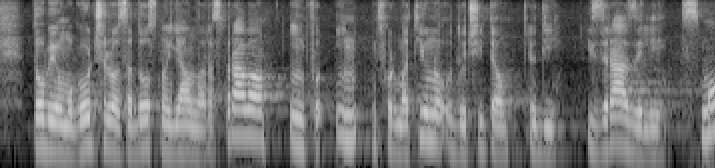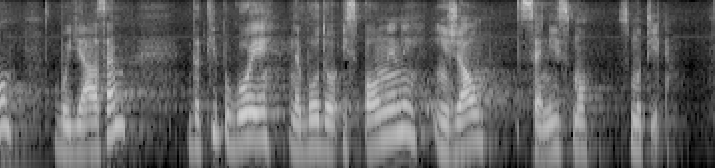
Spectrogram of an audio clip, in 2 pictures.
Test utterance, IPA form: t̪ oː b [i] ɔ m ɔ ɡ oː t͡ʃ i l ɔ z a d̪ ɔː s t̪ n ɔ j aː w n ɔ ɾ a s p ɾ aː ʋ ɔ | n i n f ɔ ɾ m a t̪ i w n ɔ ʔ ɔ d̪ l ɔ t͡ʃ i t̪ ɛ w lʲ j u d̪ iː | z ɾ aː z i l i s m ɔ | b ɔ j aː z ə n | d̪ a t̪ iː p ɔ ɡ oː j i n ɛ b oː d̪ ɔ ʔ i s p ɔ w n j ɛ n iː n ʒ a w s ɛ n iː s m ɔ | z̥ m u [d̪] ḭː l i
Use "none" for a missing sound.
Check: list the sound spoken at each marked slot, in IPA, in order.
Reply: i, t̪

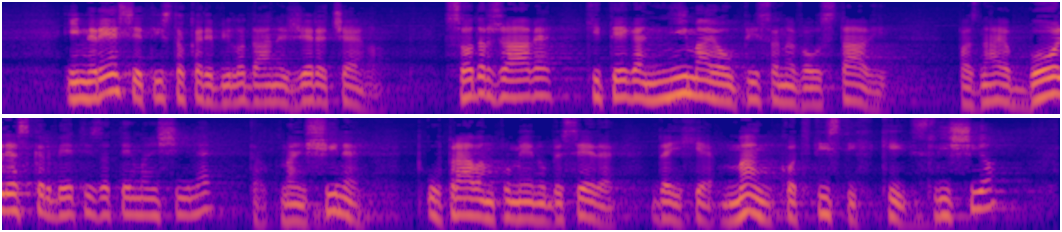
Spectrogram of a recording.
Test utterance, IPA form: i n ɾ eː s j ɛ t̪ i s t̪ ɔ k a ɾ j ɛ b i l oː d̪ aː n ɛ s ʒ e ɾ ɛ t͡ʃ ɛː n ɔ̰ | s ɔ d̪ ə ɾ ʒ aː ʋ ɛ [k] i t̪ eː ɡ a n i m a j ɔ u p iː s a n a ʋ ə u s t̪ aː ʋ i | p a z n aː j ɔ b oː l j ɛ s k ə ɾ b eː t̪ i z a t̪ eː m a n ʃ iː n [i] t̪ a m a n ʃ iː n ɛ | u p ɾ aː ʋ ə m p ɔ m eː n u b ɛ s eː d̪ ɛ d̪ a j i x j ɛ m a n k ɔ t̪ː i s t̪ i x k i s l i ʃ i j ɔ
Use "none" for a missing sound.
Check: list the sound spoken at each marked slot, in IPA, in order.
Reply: k, ɛ

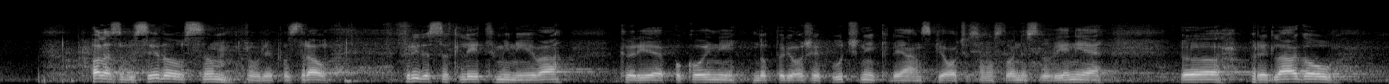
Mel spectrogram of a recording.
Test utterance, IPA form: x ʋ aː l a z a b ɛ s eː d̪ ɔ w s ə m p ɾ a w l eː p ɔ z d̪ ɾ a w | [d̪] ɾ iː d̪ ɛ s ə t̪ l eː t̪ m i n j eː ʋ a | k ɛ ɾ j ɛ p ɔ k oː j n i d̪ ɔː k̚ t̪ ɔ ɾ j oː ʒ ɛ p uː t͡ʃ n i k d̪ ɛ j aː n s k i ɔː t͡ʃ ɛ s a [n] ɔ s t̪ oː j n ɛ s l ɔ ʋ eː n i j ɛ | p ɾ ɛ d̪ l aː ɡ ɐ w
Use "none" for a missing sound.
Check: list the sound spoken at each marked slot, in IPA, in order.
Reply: t̪, m

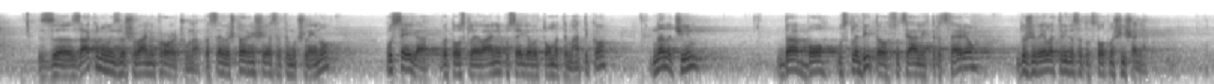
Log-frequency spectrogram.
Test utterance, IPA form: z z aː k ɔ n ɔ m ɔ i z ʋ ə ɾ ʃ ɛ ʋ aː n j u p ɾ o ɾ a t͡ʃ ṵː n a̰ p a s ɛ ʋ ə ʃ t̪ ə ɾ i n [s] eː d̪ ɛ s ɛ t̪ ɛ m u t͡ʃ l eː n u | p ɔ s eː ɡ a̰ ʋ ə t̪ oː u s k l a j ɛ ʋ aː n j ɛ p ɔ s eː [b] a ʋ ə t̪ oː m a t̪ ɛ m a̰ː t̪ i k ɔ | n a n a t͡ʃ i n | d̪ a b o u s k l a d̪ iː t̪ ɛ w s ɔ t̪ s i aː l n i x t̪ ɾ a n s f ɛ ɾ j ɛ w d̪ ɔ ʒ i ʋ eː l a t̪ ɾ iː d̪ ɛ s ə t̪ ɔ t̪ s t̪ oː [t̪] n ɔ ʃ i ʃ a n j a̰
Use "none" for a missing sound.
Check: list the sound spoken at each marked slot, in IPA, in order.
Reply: ʃ, ɡ, t̪

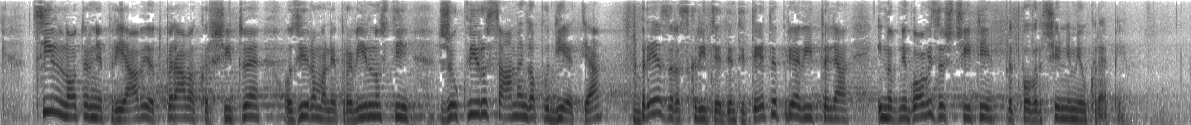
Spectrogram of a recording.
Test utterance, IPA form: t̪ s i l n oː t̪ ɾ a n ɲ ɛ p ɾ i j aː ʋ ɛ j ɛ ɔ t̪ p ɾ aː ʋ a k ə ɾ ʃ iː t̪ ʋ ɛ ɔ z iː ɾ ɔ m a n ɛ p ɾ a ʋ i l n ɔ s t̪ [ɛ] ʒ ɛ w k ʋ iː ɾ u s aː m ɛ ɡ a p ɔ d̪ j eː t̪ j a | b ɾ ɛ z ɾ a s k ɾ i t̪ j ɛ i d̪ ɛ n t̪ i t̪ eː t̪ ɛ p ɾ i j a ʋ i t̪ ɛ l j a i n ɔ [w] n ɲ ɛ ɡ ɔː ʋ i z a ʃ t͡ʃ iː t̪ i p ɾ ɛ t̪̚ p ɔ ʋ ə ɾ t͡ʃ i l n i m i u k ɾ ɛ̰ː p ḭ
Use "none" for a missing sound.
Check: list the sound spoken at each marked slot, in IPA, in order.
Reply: i, b

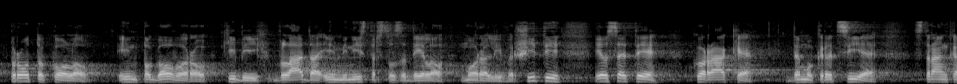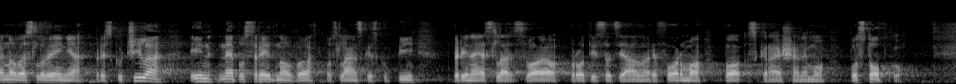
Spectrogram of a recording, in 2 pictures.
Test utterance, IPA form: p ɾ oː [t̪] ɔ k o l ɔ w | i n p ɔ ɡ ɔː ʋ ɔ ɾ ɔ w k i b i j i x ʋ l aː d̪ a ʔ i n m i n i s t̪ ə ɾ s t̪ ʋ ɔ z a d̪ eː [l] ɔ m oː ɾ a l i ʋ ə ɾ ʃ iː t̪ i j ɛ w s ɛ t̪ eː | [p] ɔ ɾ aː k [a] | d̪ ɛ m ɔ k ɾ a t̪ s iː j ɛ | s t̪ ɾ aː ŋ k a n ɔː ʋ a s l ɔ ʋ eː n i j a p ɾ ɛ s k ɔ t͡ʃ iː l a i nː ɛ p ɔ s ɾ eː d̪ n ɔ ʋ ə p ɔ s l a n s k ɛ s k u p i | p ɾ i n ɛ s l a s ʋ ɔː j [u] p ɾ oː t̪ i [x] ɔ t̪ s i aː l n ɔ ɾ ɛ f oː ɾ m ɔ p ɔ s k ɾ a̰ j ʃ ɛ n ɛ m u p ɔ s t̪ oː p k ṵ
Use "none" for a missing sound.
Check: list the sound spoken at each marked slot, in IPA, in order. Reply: t̪, l, k, ɛ, ɔ, s

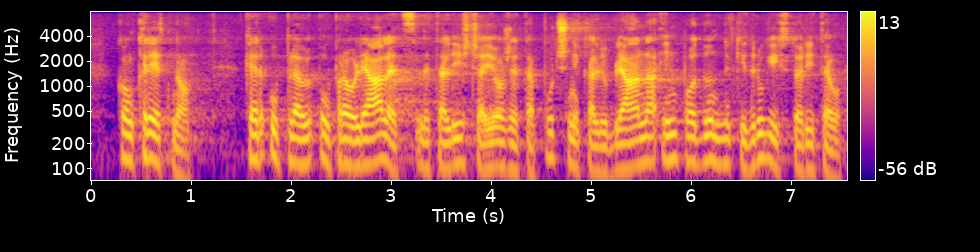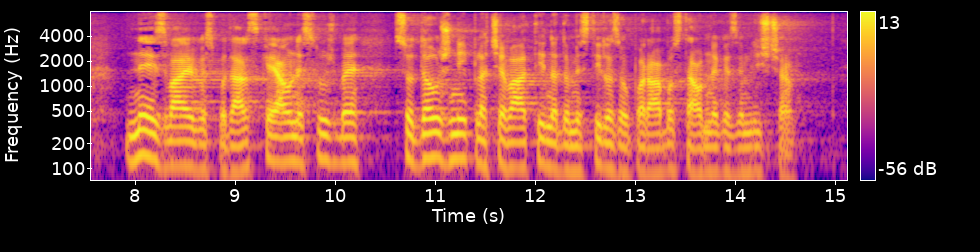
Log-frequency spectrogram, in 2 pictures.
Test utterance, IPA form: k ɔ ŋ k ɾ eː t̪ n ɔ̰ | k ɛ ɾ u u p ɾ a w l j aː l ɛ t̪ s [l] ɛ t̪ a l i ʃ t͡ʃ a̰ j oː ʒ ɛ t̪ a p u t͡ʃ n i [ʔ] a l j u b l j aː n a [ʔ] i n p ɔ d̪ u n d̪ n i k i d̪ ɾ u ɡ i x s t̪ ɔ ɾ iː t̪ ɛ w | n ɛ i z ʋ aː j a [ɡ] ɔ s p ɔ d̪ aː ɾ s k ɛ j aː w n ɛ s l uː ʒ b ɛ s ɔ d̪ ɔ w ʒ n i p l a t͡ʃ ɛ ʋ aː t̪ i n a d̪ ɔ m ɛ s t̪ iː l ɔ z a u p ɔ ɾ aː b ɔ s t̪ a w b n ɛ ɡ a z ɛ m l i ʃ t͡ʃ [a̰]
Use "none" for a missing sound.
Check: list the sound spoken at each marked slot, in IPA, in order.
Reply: l, k, ʔ, ɡ, a̰

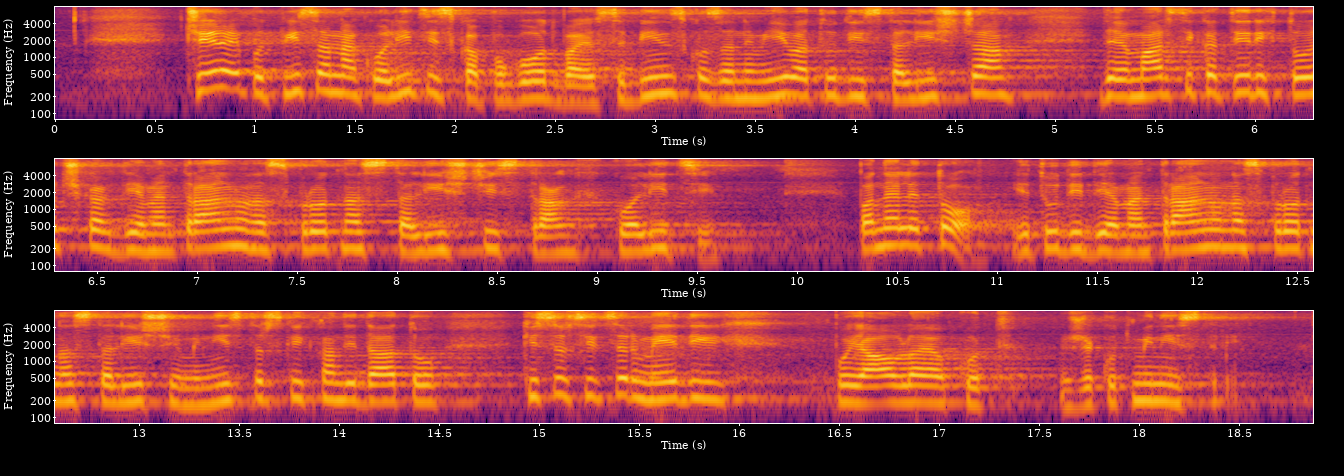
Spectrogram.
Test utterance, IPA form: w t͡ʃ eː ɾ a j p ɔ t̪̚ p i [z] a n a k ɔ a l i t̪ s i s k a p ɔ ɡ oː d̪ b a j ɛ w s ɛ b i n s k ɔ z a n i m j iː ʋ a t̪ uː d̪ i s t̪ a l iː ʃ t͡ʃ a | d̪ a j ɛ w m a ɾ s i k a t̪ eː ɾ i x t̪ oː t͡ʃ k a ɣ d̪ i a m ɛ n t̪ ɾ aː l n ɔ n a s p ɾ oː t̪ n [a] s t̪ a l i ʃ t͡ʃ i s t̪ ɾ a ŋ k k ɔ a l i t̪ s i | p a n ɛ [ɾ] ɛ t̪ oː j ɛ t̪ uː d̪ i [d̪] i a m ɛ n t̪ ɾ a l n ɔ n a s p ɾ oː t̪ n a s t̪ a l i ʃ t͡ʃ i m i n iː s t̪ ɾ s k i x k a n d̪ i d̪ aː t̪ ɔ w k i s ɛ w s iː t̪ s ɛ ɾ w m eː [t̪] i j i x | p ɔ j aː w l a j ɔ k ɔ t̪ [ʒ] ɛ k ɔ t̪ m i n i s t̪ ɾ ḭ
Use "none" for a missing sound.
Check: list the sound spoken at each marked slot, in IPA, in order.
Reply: s, a, l, d̪, d̪, ʒ

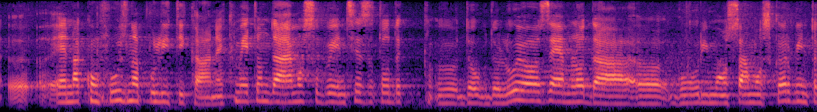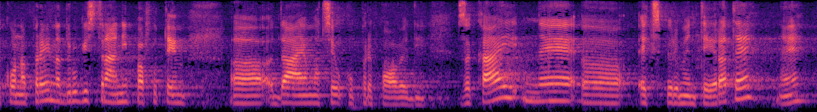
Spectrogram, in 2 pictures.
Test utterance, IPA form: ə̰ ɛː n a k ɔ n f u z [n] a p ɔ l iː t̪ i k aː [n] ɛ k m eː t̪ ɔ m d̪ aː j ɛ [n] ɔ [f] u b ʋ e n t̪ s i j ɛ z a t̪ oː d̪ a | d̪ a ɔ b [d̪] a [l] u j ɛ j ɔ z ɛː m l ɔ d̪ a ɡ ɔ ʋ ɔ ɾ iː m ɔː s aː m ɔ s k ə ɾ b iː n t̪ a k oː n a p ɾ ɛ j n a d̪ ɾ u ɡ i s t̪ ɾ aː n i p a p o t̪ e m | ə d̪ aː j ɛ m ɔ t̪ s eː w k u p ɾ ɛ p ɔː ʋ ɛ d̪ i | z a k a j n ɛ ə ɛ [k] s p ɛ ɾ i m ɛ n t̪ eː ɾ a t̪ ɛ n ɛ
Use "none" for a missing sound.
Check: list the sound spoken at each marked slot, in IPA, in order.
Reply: n, n, m, s, d̪, l, k

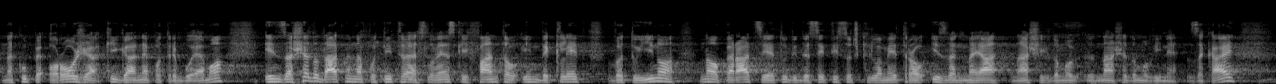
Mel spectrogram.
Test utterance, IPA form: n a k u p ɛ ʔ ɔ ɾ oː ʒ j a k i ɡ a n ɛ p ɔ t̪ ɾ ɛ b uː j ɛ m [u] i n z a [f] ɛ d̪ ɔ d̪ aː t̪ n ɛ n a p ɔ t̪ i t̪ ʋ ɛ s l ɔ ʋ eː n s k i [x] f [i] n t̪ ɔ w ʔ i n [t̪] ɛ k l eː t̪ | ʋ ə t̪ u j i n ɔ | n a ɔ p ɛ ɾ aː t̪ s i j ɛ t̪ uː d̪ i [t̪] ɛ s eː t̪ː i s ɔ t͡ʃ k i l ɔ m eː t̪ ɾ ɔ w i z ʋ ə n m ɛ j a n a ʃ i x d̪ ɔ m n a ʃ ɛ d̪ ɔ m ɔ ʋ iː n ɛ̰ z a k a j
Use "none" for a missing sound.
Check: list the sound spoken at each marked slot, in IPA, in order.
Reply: ɔ, ʃ, x, a, d̪, d̪

